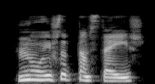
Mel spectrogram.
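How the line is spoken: Barking. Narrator (Russian): рявкнул на нее дядя

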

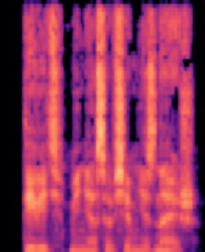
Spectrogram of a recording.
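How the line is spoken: Raised, desperate objection. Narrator (Russian): возразил он, повысив голос и с отчаянием сознавая, что не может спокойно вести беседу

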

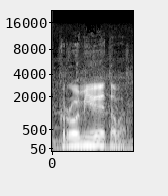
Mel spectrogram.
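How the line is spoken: Rattling bass. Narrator (Russian): продолжил дребезжащим басом мерцающий камень

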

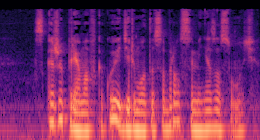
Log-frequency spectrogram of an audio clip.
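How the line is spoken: Gloomy question. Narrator (Russian): мрачно поинтересовался Дэвид

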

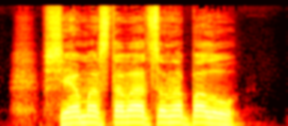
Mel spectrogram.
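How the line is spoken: Sharp command. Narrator (Russian): резко скомандовал Тру

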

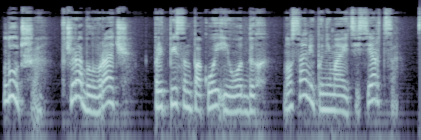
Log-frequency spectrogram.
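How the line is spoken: Plain. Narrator (Russian): сказал я

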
